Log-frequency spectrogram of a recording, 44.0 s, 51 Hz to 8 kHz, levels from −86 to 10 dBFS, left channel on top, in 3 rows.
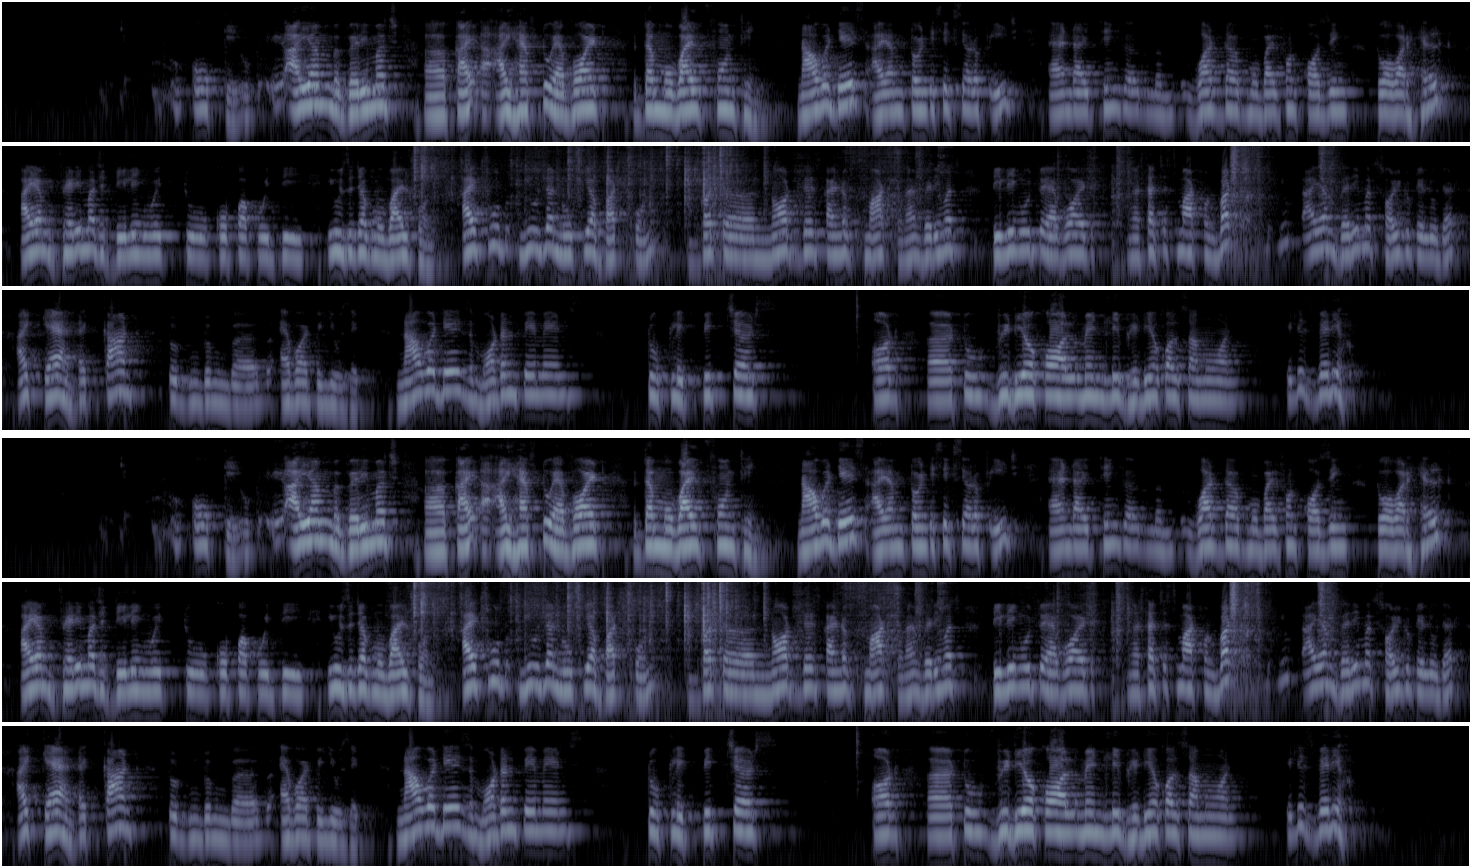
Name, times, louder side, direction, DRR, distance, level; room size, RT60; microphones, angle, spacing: voice 1, 1.5-7.6 8.0-10.2 10.5-13.5 13.8-14.5 14.9-19.0 19.3-21.3 21.5-24.3 24.6-25.6 25.9-27.2 27.4-29.2 29.5-30.7 31.0-32.9 33.3-35.1 35.8-37.0 38.1-38.4 38.6-41.7 42.2-42.9, right 1 dB, 10° right, 8 dB, 0.5 m, -38 dB
sound 1, 18.5-24.4 24.9-26.1 26.9-27.3 27.8-28.1, right 6 dB, 60° right, 1.9 m, -46 dB
20.0 x 6.6 x 7.5 m, 0.69 s
head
